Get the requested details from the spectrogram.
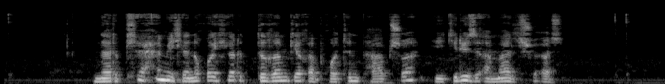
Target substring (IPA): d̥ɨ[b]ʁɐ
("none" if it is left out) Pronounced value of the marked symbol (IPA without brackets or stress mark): none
